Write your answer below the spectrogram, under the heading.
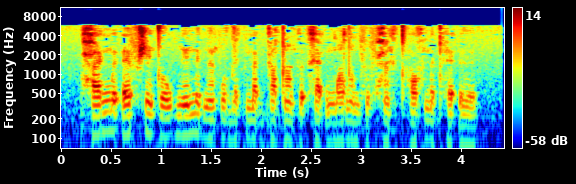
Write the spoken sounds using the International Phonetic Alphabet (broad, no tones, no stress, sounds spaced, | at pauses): ħ æ ŋ͡m ɘ ʔ ɛ f ʃ ẽ t̪ o w b ẽ m e b æ̃ f o d̪ ɛ k m æ b k e tˤ ẽ k ə ʔ x æ ʔ ŋ͡m ɔ dˤ ẽ b f ɘ f ħ æ̃ x t̪ʰ ɒ x m ɛ t̪ʰ ɛ ʔ ɘ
